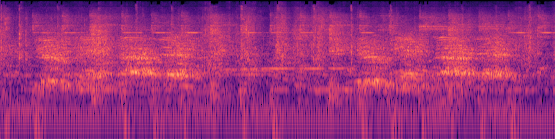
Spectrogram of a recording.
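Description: A wrestling crowd at an independent New England show roars and cheers continuously, a dense, steady wall of voices with rhythmic swells, heard from within the arena.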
